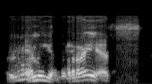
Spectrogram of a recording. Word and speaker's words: Reyes: And you have to roll your R when you say that, like ruffles have ridges. Emmy Reyes.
